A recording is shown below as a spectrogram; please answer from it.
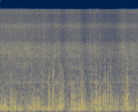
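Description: Wind buffeting the microphone of a moving camera, a loud, uneven low rumble.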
